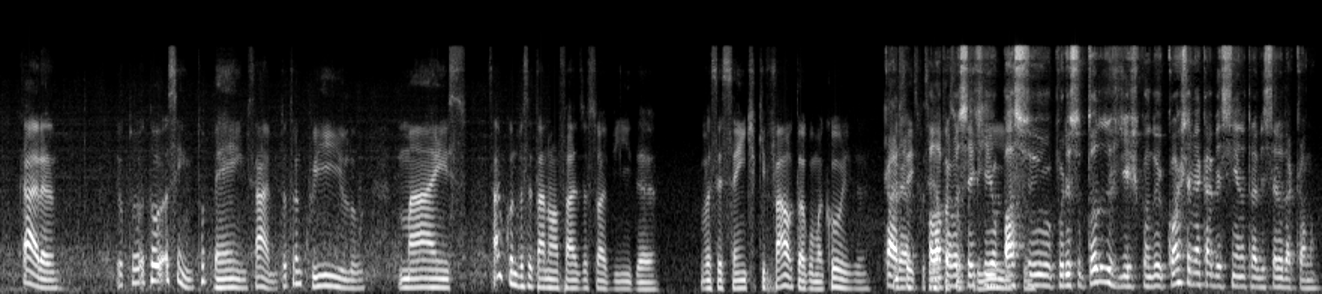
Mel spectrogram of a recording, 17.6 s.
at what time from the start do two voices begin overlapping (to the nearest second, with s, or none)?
12 s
